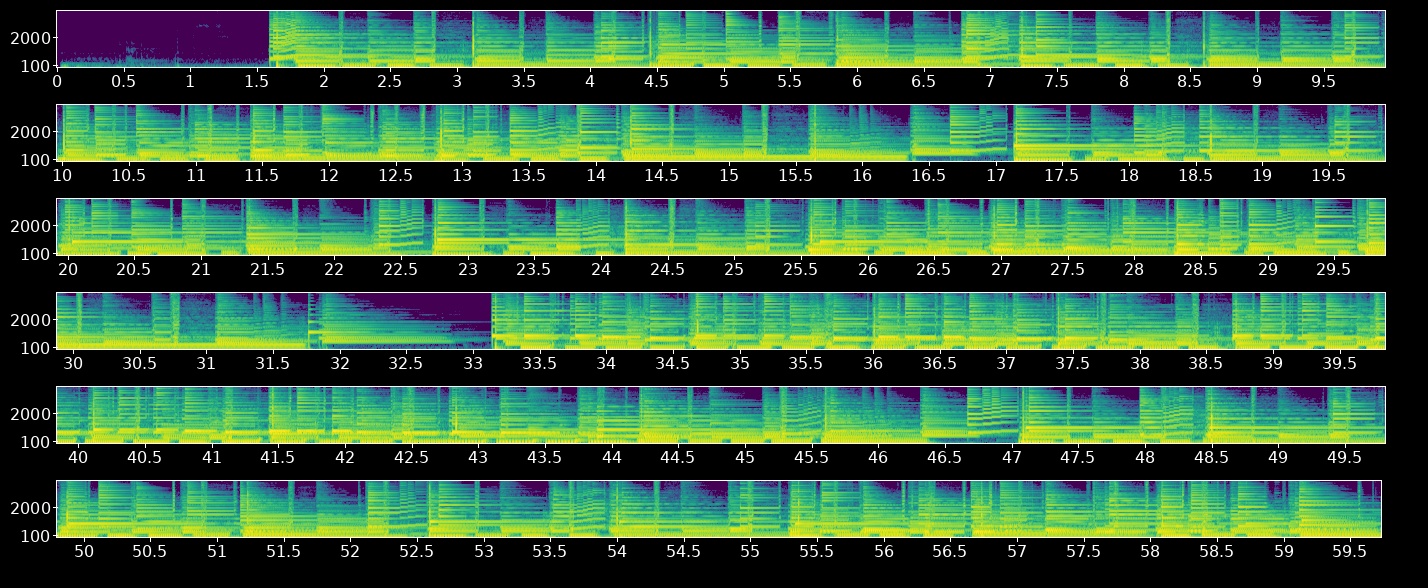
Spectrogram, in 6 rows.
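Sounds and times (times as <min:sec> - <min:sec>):
short ukulele song with slide: 0:00.0 - 0:59.7.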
